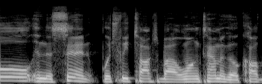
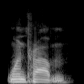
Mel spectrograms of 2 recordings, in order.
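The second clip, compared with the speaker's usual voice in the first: ordinary delivery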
